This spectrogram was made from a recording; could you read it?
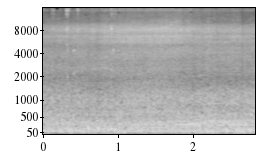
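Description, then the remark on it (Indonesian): Steady, loud engine and road noise fills the whole stretch, a continuous low rumble with wind-like hiss, from riding along on a motorcycle, with no voices. “Capek juga ya kajian di motor.”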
